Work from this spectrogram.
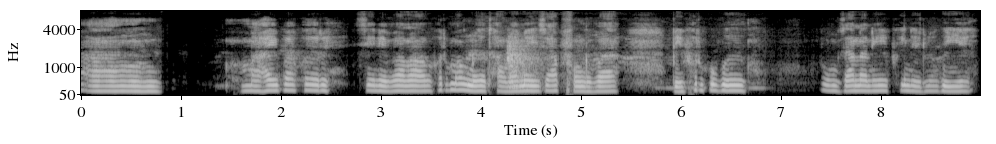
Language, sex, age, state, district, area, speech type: Bodo, female, 45-60, Assam, Kokrajhar, urban, spontaneous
